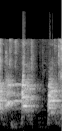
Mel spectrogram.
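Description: A female dog barks a few times nearby, short sharp woofs with a brief pause between them.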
